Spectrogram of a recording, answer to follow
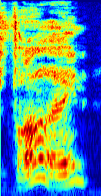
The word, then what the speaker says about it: Wein: If we pronounce this word as vine, I'm talking about wine.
